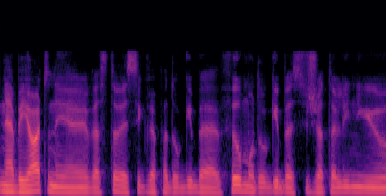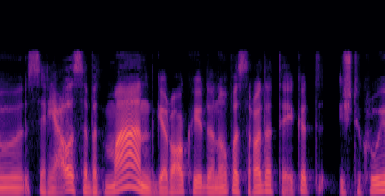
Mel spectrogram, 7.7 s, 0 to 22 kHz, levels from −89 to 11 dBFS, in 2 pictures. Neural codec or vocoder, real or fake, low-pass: codec, 16 kHz, 1 kbps, X-Codec, WavLM features, trained on Multilingual LibriSpeech; fake; 7.2 kHz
